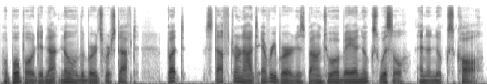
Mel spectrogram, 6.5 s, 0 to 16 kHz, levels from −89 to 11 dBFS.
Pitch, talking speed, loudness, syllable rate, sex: 100 Hz, 230 wpm, -18 LUFS, 5.9 syllables/s, male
